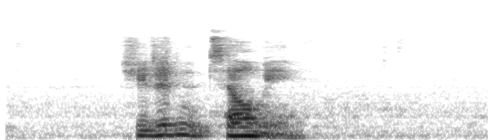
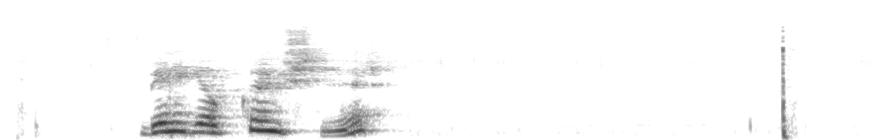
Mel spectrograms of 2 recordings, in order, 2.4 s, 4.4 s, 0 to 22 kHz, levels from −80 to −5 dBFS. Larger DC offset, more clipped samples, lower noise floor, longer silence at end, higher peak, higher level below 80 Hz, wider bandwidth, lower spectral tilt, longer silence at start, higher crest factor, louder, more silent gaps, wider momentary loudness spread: neither; neither; second, -58 dBFS vs -70 dBFS; first, 0.9 s vs 0.5 s; first, -2 dBFS vs -16 dBFS; first, -52 dBFS vs -72 dBFS; second, 7.8 kHz vs 10 kHz; about the same, -7 dB/octave vs -6 dB/octave; about the same, 0.6 s vs 0.7 s; about the same, 20 dB vs 20 dB; first, -19 LUFS vs -32 LUFS; neither; first, 18 LU vs 15 LU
